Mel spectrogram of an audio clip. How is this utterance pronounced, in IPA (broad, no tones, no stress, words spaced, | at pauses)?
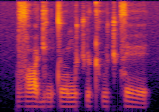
zˤɐːɡʲeŋtɵ ŋut͡ʃɾʲuʈʰʉt͡ʃ t͡se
